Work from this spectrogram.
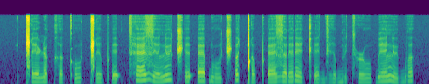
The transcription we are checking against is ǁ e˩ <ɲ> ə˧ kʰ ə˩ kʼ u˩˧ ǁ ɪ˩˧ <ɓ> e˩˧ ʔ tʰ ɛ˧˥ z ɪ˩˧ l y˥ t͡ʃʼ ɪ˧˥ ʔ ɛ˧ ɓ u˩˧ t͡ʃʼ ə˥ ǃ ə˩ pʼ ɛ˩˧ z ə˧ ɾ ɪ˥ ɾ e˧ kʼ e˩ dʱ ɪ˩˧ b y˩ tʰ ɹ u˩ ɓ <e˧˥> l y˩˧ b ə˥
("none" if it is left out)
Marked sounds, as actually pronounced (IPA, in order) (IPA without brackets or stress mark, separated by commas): ɳ, pʼ, e˧˥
